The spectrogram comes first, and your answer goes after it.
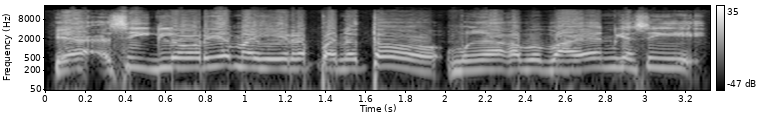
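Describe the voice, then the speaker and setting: A man's voice: very high-pitched, fairly even intonation, moderate pace, a bit bright, smooth. A middle-aged Filipino man hosting a political livestream, reading viewer comments in a chatty way and laughing often. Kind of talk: casual live commentary reading chat.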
